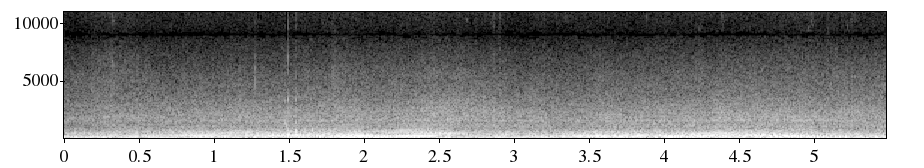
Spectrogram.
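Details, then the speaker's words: Miata back on stock exhaust after a state referee ticket, pull in second gear; smooth, even engine note climbing, no boom or drone; quiet, healthy stock exhaust. "look that's like in second gear I mean I guess it's quiet and it doesn't mob that much but it's kind of sick though I kind of like this quiet Miata"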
